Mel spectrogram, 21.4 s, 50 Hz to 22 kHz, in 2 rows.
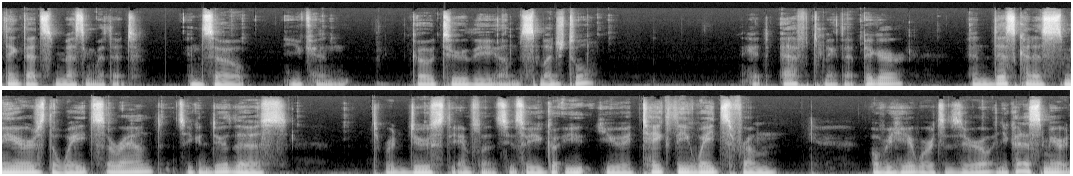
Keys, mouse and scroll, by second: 1.4-3.5 drag, 5.8-7.5 drag, 7.5 f, 9.3-10.4 middle drag, 10.4-15.0 drag, 15.0-20.4 middle drag, 20.4-21.3 drag.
